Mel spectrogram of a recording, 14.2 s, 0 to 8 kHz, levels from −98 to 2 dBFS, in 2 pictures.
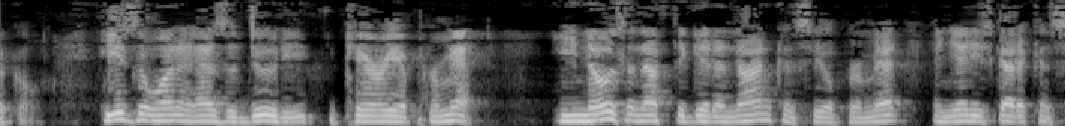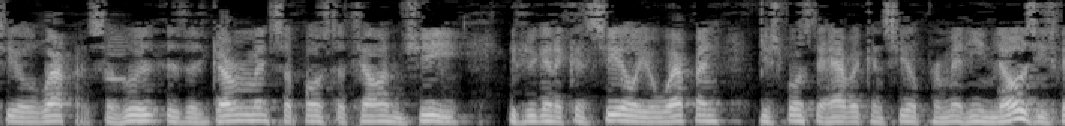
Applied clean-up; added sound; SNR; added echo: neural mask model Resemble Enhance denoiser.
